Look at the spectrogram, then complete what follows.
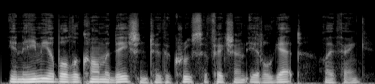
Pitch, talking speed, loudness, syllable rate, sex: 105 Hz, 160 wpm, -17 LUFS, 5.8 syllables/s, male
